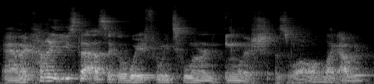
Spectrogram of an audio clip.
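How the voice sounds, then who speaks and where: A man's voice: deep voice, expressive, fairly quick. A young man from Thailand, a native Thai speaker, telling his story as an interview guest in a loose, rambling way full of fillers. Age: 20s. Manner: rambling, filler-heavy, self-correcting. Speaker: guest, optometrist and DJ. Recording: very echoey room.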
